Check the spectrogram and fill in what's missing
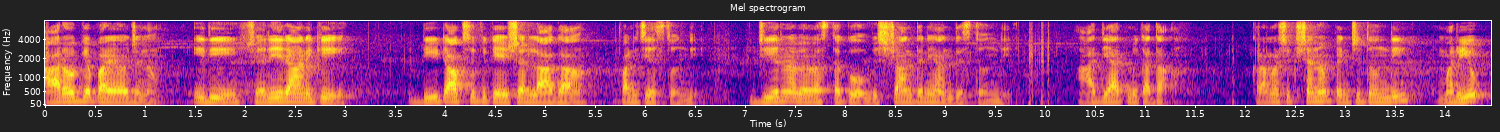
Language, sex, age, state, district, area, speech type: Telugu, male, 18-30, Telangana, Wanaparthy, urban, spontaneous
